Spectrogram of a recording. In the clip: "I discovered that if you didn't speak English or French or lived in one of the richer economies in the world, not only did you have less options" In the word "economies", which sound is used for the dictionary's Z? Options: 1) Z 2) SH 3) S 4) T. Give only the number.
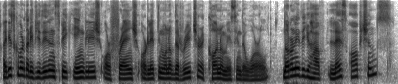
3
